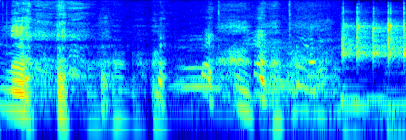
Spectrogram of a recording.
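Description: Voices talking and chuckling, with a karaoke backing track starting faintly just before the end.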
